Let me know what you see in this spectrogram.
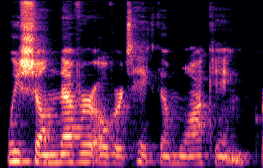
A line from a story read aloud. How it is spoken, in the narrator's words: growled the dwarf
